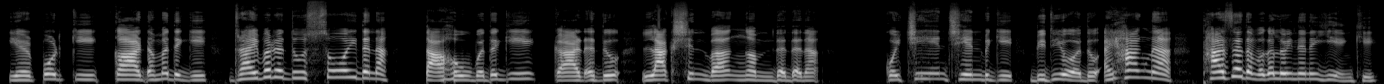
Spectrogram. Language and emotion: Manipuri, surprised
